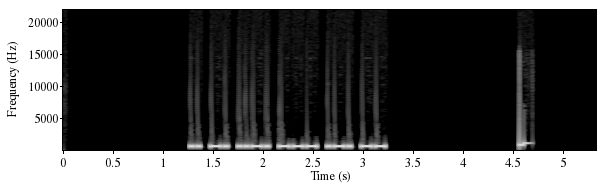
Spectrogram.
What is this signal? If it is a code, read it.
Morse code, heard as a keyed tone, about 34 wpm, 700 Hz. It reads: INFORM
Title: Six Letter Words - 35wpm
